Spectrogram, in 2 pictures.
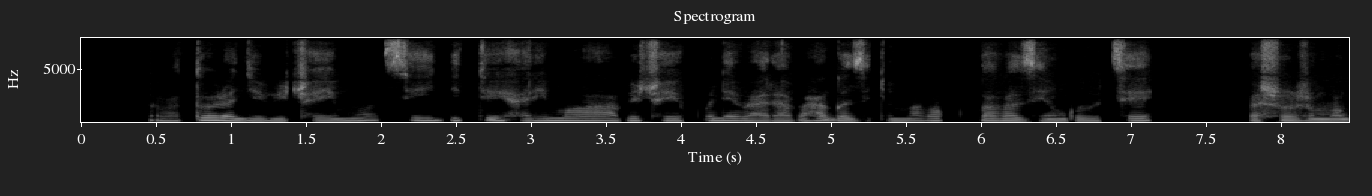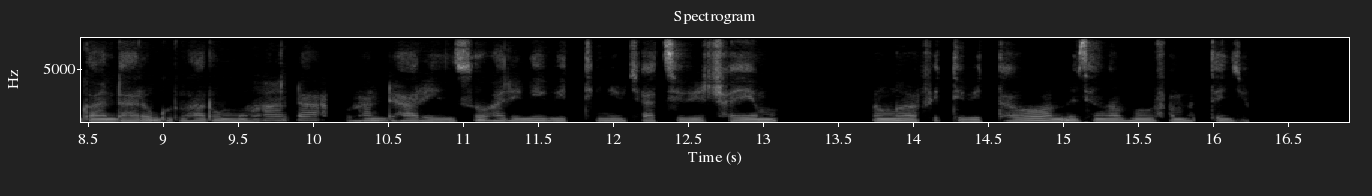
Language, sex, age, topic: Kinyarwanda, female, 18-24, finance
